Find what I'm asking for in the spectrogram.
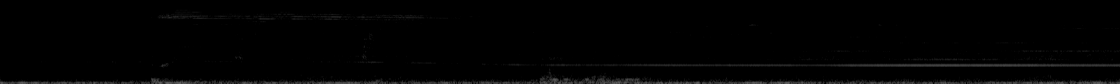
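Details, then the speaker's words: VW Sharan 7N2 2.0 TDI 150 hp after fuel filter replacement: the fuel lift pump, triggered via VCDS to purge the circuit, gives a faint, steady electric hum from the tank side for about a minute. Working normally. "Donc là on entend une pompe, c'est du côté je pense du réservoir, c'est de l'autre côté."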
